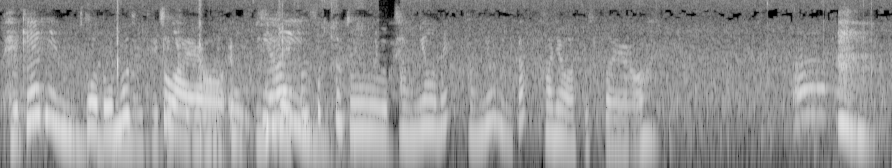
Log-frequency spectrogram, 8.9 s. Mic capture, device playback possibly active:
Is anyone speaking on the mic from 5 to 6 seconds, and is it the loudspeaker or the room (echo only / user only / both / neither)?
user only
